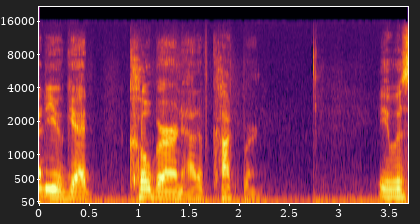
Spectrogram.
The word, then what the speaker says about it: Cockburn: I'm not responsible, but all Coburns carry this mission through life: is your name is spelt Cockburn, but you pronounce it Coburn.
